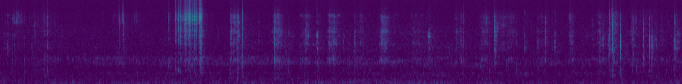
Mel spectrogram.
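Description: Close-up chewing and mouth sounds of someone eating, with many short crunchy clicks and wet smacks. A louder crackly burst comes about four seconds in, and another cluster near the end.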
